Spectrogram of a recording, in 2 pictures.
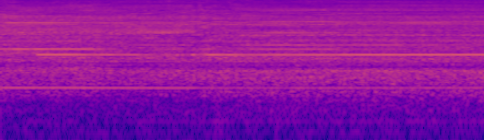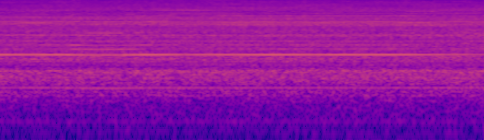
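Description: A heat embossing tool blows hot air to melt embossing powder, making a steady loud whirring hiss like a hair dryer that runs without a break from start to finish.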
